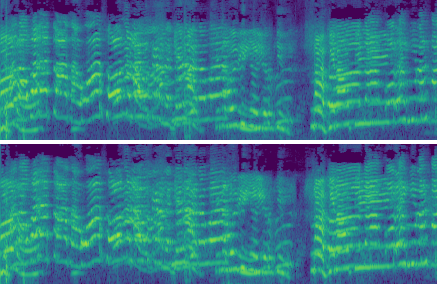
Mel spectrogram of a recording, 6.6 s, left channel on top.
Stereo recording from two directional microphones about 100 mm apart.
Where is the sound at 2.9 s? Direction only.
40° right (ahead or behind).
